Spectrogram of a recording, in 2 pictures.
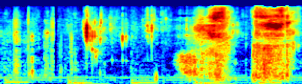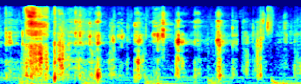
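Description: Close-miked eating sounds of a person chewing a meat-filled dumpling: many wet chewing clicks and smacks, with two louder slurping sounds about two to three seconds in.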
